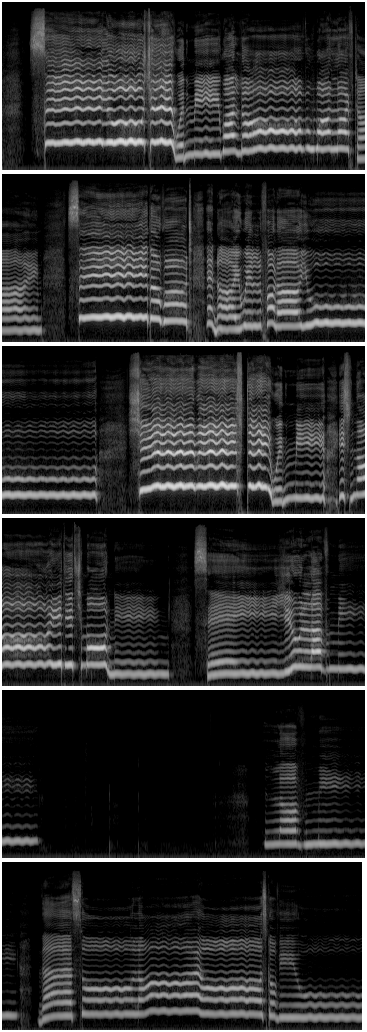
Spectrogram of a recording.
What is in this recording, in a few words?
ADK A51 Model S female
